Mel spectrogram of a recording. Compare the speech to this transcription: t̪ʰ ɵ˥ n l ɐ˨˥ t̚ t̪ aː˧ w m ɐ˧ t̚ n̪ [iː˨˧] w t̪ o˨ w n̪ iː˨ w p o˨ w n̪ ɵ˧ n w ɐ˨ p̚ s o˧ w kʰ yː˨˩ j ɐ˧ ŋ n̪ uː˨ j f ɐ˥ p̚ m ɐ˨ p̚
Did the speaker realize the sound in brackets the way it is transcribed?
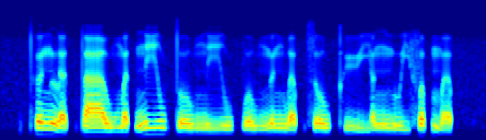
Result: no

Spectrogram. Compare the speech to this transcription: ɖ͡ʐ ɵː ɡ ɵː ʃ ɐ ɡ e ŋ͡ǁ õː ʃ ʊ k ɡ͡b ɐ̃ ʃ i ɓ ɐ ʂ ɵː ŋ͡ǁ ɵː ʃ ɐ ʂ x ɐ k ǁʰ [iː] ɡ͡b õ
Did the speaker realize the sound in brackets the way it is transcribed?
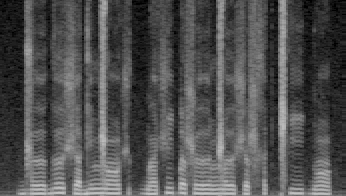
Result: yes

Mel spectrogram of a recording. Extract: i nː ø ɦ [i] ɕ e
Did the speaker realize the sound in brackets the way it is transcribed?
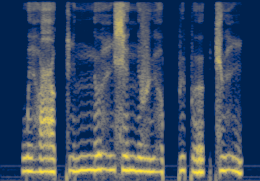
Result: yes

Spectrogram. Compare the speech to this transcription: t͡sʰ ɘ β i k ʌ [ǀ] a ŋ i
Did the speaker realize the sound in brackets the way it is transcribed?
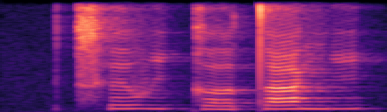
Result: no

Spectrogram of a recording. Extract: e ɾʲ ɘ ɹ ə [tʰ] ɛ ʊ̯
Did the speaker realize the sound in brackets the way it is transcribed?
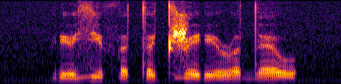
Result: no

